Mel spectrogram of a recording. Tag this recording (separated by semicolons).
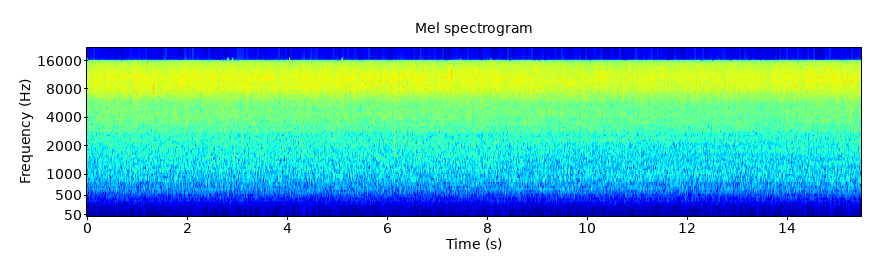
hardrain; loop; ambient; Rain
